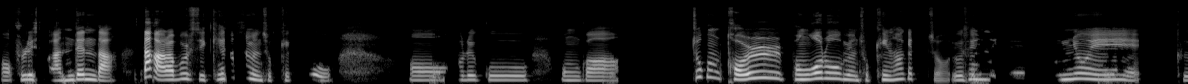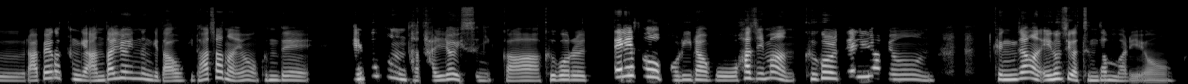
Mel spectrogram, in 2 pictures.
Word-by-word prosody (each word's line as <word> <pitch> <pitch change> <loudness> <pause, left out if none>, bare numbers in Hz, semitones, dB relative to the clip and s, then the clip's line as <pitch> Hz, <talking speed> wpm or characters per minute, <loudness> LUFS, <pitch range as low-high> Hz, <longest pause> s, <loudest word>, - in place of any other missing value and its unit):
어 190 0 -7
분리수거 215 -4 -2
안된다.' 205 -1 +3 0.2
딱 350 +1 +9
알아볼 215 +5 +6
수 225 -2 -9
있게 225 +4 -6
해 - - -1
줬으면 235 -9 -3
좋겠고, 195 - -8 0.7
어 195 0 -5
그리고 200 -1 -6 0.3
뭔가 185 -2 -4 0.8
조금 335 -4 -5
덜 275 +4 +5
번거로우면 245 -1 +2
좋긴 205 +1 -5
하겠죠. 240 - -8
요새는 225 +3 -3
이제 - - -12 0.4
음료에 225 -4 -1 0.3
그 175 -2 -10
라벨 235 +11 +1
같은 265 -7 -3
게 200 - 0
안 185 +2 0
달려 275 +6 +3
있는 260 -5 -3
게 190 - -5
나오기도 175 +4 -4
하잖아요. 210 - -1
근데 200 -3 -4 0.4
대부분은 285 - -2
다 185 - -7
달려 200 +6 0
있으니까 175 -3 -5
그거를 210 -1 0 0.3
떼서 360 -2 +8
버리라고 200 -2 -1
하지만 260 -8 +3
그걸 275 +3 +2
떼려면 235 - -2 0.6
굉장한 235 +2 +3
에너지가 230 +1 +3
든단 195 +1 -4
말이에요. 95 - -10
215 Hz, 285 characters per minute, -22 LUFS, 190-255 Hz, 0.8 s, 딱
